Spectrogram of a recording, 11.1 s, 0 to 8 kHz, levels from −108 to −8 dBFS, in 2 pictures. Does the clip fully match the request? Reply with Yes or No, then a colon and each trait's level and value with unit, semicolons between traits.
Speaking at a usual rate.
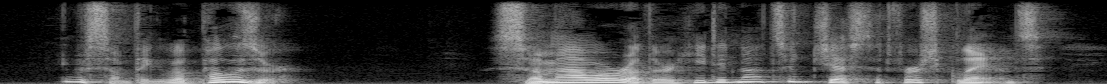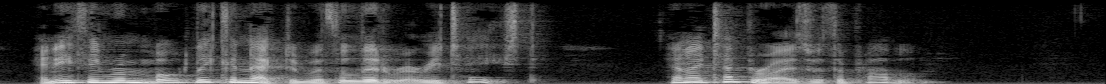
Yes: average, 155 wpm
